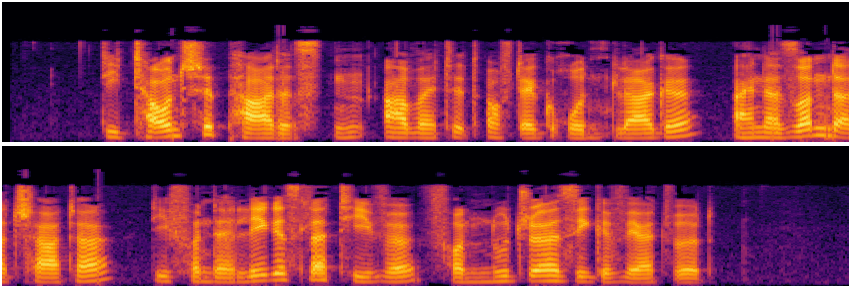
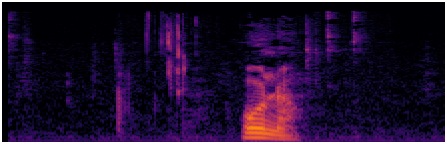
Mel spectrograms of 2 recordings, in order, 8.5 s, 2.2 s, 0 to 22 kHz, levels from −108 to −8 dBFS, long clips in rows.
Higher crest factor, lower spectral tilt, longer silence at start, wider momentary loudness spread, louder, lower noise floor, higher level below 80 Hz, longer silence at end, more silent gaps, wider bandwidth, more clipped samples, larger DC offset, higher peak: about the same, 20 dB vs 22 dB; second, -2.5 dB/octave vs -5.5 dB/octave; second, 0.5 s vs 0.8 s; second, 10 LU vs 22 LU; first, -20 LUFS vs -42 LUFS; second, -71 dBFS vs -82 dBFS; first, -70 dBFS vs -84 dBFS; about the same, 0.75 s vs 0.75 s; neither; second, 10 kHz vs 16.5 kHz; neither; neither; first, 0 dBFS vs -24 dBFS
